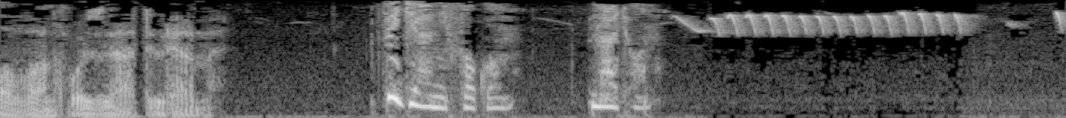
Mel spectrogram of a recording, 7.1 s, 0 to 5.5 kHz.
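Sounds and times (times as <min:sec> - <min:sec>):
speech: 0:00.4 - 0:01.6, 0:02.6 - 0:04.4
European robin chirping in a fast trill: 0:01.5 - 0:07.0.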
